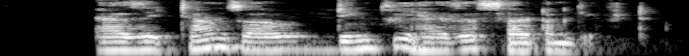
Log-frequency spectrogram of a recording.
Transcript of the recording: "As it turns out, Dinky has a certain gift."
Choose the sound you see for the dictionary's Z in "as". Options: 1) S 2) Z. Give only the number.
2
